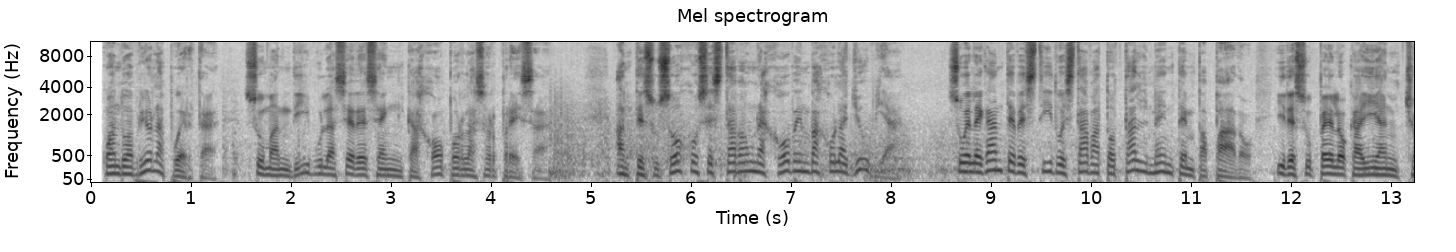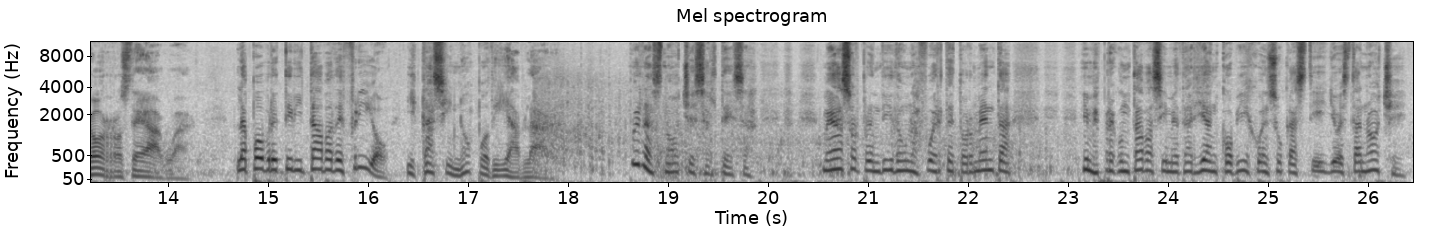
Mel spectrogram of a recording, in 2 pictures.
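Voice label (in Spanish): narración infantil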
